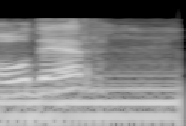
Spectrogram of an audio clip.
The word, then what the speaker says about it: older: So you said older and rolled that R.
